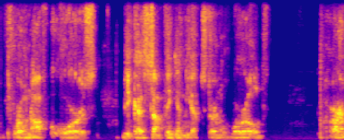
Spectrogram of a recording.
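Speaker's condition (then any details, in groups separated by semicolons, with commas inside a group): Laryngectomy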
